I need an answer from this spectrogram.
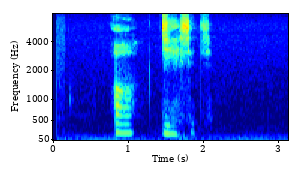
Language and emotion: Russian, neutral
